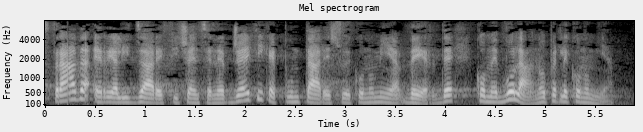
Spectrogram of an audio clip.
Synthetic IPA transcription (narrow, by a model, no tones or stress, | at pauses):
st̪ɾaːd̪aʔɛrːealid̪zːaːɾeefːit͡ʃɛnt̪saenerd͡ʒɛːt̪ikaepːunt̪aːɾesuekonomiːa̰verd̪ekoːmevola̰ːnoperlekonomḭːa̰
